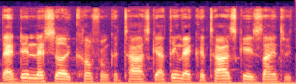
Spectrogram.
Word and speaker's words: Katasuke: Do you think that Katasuke, that's how you say his name, Katasuke, he going to like Yeah.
